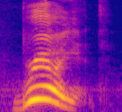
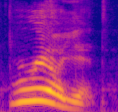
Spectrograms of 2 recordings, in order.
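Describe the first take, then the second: First: Brilliant called out louder and higher; exclaimed brilliant. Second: Brilliant said through a laugh. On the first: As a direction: belt out Brilliant as a cheer. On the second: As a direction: let the laugh spill into Brilliant. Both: Shown as a demonstration. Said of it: "we say brilliant".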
